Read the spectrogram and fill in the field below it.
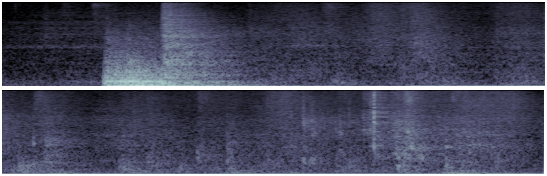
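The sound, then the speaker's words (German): A door is opened to let a dog in, with a sharp thud near the start, followed by a few seconds of rustling, shuffling movement and faint clatter. “musste dem Hund aufmachen.”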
